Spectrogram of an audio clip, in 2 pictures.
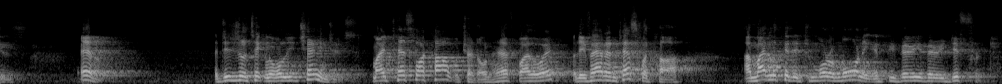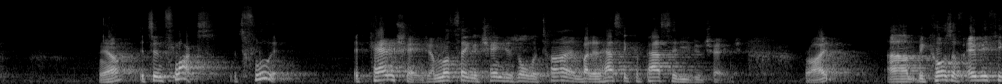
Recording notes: IFE Lecture, recorded 1 September 2017 at QUT.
